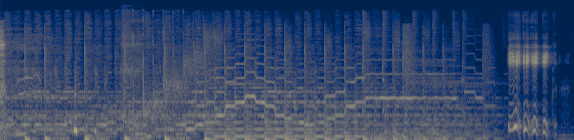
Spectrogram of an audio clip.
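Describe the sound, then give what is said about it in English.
After several seconds of background music, a voice lets out a short, pulsing, high squeal near the end, meant to imitate a dolphin but coming out like a goat's bleat. “That sounds a little more like a goat.”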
